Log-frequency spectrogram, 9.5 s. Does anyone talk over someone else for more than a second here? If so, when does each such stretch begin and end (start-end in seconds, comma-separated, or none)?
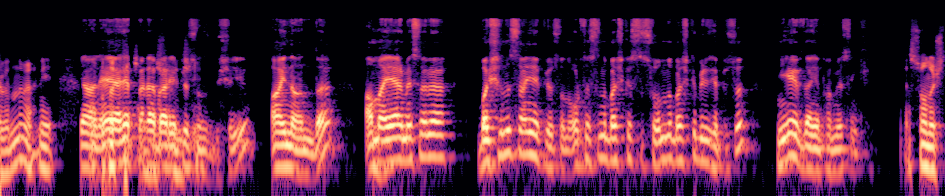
0.8-2.1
